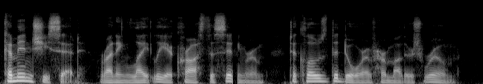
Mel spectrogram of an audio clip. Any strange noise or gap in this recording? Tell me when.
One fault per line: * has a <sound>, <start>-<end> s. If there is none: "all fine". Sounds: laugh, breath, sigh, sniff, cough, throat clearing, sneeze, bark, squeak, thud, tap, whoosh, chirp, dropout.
* has a dropout, 2.3-2.4 s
